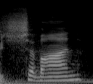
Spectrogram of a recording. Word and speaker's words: Siobhan: when you uh to to get the correct pronunciation of your name so if you could help me siobhan okay welcome siobhan thank you i'm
